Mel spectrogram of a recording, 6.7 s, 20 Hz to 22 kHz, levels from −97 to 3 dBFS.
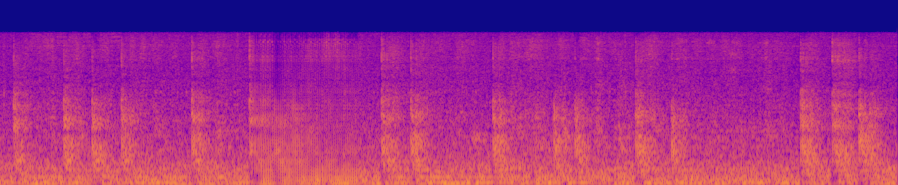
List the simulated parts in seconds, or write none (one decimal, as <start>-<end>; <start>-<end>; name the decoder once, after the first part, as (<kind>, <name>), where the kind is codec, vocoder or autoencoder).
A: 1.9-2.7 (vocoder, Vocos)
